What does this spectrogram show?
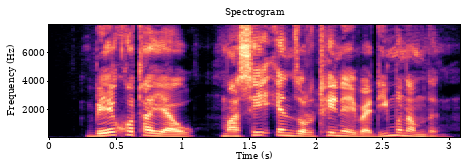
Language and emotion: Bodo, disgusted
